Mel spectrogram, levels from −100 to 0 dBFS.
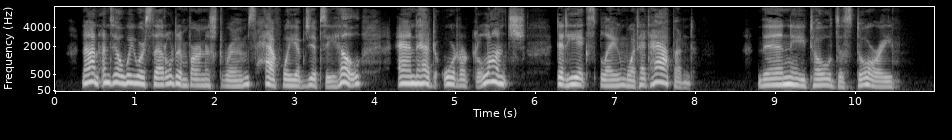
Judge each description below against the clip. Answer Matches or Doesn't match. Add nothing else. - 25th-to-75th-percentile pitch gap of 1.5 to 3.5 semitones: Doesn't match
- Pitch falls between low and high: Matches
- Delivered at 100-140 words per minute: Doesn't match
